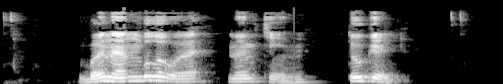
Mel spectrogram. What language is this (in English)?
Bashkir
